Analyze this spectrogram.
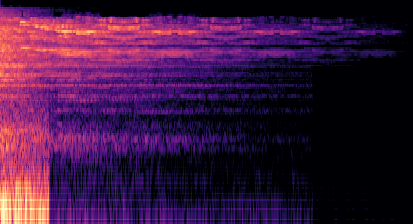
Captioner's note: whooshing air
